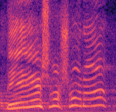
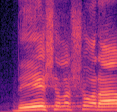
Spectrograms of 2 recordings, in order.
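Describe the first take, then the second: First: Exasperated insistence. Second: Said in the usual way. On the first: Acted. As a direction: stretch the first word and soar high. Exasperated repeat after an objection.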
